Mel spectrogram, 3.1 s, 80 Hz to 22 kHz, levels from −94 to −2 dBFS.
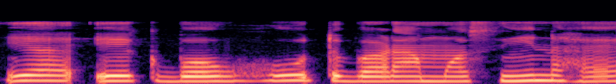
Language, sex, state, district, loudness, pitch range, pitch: Hindi, female, Jharkhand, Garhwa, -14 LUFS, 220-245 Hz, 235 Hz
